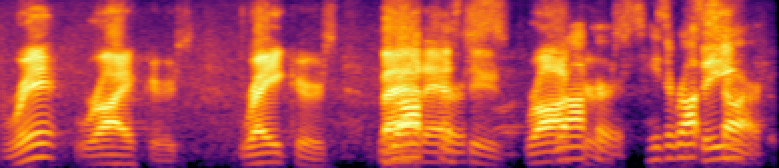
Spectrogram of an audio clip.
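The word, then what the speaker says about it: Rekers: Rikers rakers badass dudes rockers is how I should pronounce it but it's spelled r-e-k-e-r-s this dude's awesome Triple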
